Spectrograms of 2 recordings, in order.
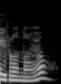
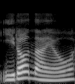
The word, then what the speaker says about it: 일어나요: Also 일어나요? 일어나요. do not rush the midle 일어나요.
